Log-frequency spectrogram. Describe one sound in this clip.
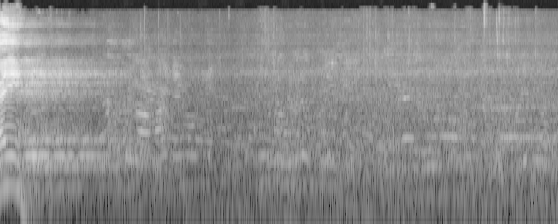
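A middle-aged man speaks calmly into a microphone, heard through loudspeakers.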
